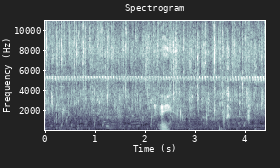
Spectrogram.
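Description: Water overflowing from a tank, a steady gush and splash running throughout, close and moderately loud, with a brief voice calling out over it.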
